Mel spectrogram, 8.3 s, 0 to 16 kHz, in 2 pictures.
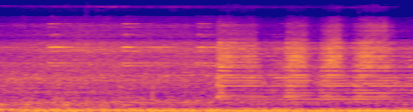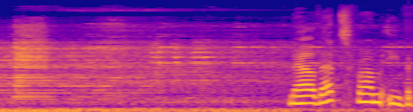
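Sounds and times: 
train rumbling past a railroad crossing: 0.0 - 8.2
train horn blasts: 2.2 - 8.2
speech: 7.1 - 8.2.

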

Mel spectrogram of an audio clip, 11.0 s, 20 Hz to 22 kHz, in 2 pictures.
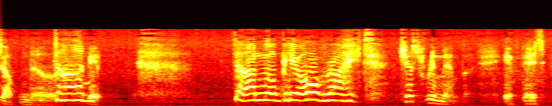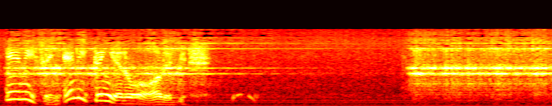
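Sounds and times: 
speech: 0.0 - 1.7, 2.3 - 7.6
room hiss: 0.0 - 11.0
telephone bell ringing: 5.6 - 9.0, 9.6 - 11.0.

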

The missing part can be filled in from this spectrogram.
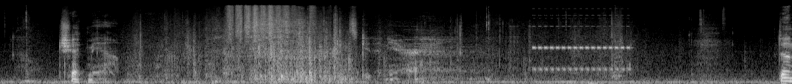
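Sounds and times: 
low steady hum: 0.0 - 7.9
speech: 0.6 - 1.4, 2.3 - 4.6, 7.8 - 7.9
office telephone ringing with a trilling electronic bell: 5.3 - 6.4.

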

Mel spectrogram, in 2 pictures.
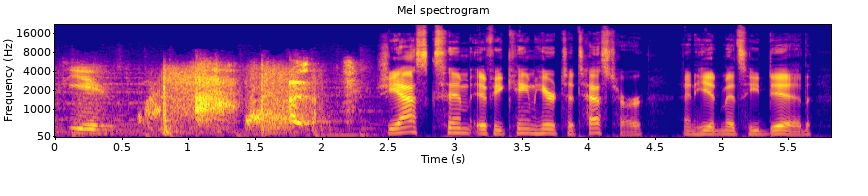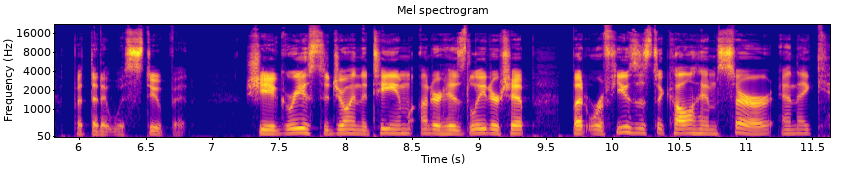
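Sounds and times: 
speech: 0.1 - 11.6
punches landing on a person with dull fleshy thuds: 0.8 - 2.2.

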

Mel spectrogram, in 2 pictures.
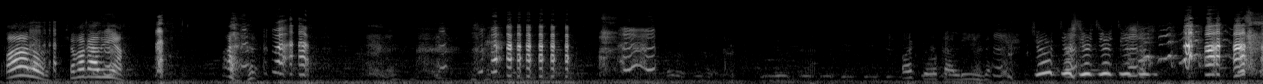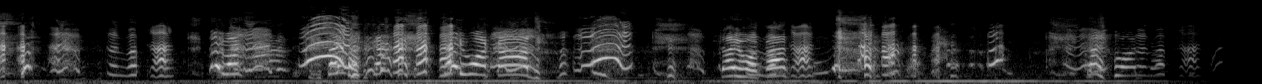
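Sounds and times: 
low steady hum: 0.0 - 24.9
speech: 1.0 - 1.4
girl laughing in Bahia, Brazil: 1.6 - 3.2, 4.3 - 6.6, 9.6 - 24.9
parrot laughing in Bahia, Brazil: 4.8 - 6.6, 10.8 - 24.9.

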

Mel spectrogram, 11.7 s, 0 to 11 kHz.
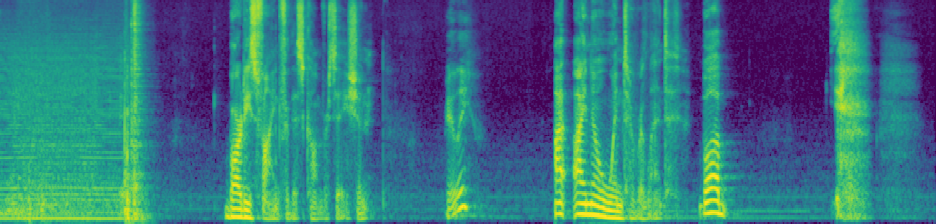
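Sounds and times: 
door opening or closing with a whooshing burst: 0.0 - 2.0
steady low mechanical hum: 0.0 - 11.6
speech: 2.8 - 4.8, 5.6 - 6.0, 7.0 - 9.2, 10.4 - 10.8.

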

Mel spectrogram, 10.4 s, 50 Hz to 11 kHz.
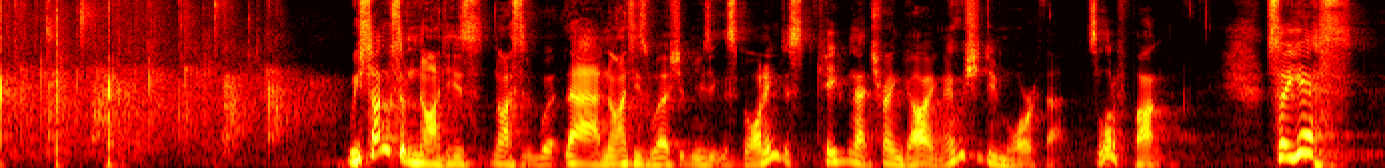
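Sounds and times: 
crowd applauding: 0.0 - 2.6
speech: 2.6 - 10.2.

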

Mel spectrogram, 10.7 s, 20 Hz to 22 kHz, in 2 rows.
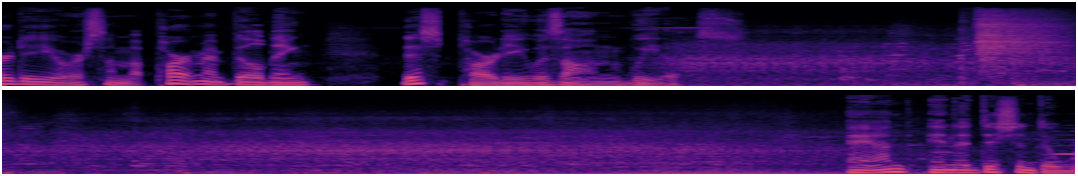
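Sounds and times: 
speech: 0.0 - 3.8, 9.6 - 10.7
road rumble: 0.0 - 10.7
bus engine idling: 3.1 - 10.7
bus air brakes hissing: 4.8 - 5.6.

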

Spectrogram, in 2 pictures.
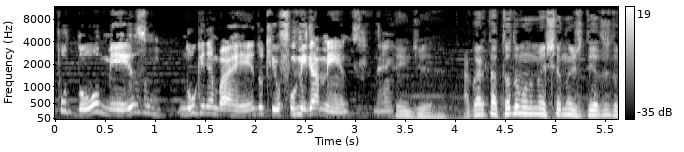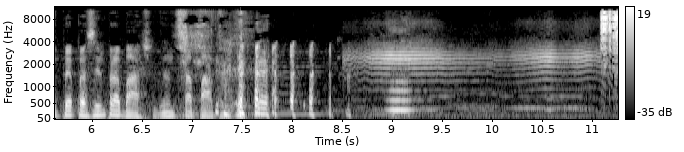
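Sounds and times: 
speech: 0.0 - 8.4
laughter: 6.9 - 8.8
high whining mosquito buzzing: 8.5 - 11.2.

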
